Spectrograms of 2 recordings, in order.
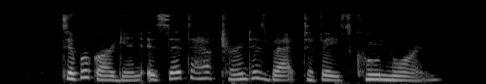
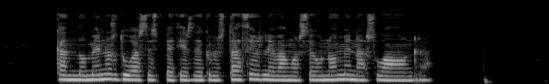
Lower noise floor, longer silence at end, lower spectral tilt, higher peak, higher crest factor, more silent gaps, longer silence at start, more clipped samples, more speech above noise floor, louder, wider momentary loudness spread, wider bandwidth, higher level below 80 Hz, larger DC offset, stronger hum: first, -75 dBFS vs -71 dBFS; second, 0.45 s vs 0.6 s; about the same, -5 dB/octave vs -5 dB/octave; second, -14 dBFS vs -10 dBFS; about the same, 20 dB vs 16 dB; neither; about the same, 0.6 s vs 0.55 s; neither; second, 42 dB vs 47 dB; second, -33 LUFS vs -25 LUFS; first, 10 LU vs 6 LU; about the same, 11.5 kHz vs 11.5 kHz; about the same, -70 dBFS vs -72 dBFS; neither; neither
